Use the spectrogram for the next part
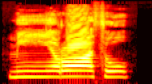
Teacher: حرف الثا کی ادائیگی زبان کے سر اور اوپر کے دانتوں کے اندرونی کناروں سے ہے کیونکہ ثا پہ پیش ہے تو ہمیں پیش کو ظاہر کرنا ہے.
